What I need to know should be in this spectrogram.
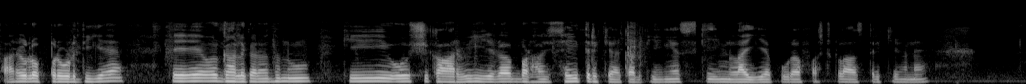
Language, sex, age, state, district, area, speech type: Dogri, male, 30-45, Jammu and Kashmir, Samba, rural, spontaneous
